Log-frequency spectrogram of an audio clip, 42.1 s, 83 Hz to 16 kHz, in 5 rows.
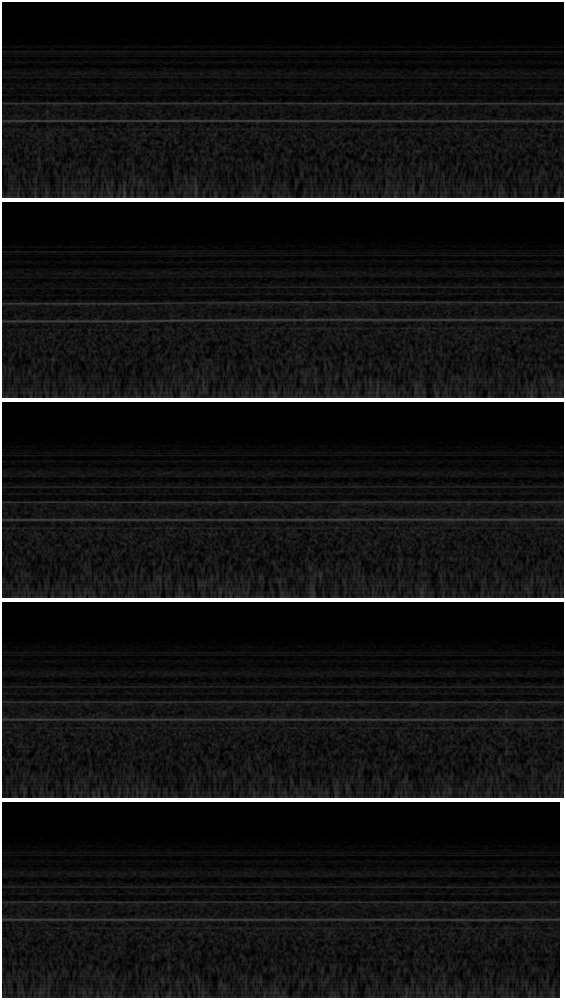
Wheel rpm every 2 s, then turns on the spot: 0, 0, 0, 0, 0, 0, 0, 0, 0, 0, 0, 0, 0, 0, 0, 0, 0, 0, 0, 0, 0.
none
